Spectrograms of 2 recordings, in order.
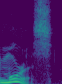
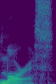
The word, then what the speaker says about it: Maurice: and I know that in the UK they say Morris. Yeah. And in the film they say Morris. So I think this movie is Morris of course, but it's just been really like it's been difficult.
